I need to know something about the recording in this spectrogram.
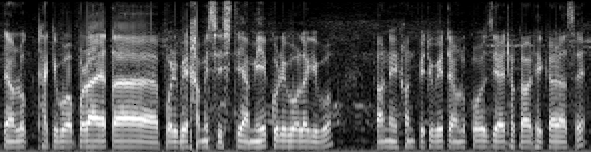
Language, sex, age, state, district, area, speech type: Assamese, male, 30-45, Assam, Sivasagar, rural, spontaneous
